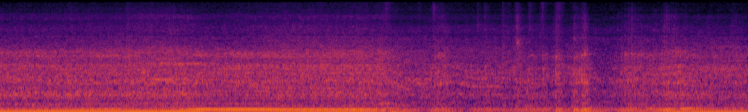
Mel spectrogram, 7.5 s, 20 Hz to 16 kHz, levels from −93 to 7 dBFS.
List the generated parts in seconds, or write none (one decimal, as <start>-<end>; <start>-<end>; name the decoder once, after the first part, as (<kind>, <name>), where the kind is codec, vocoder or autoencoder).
0.9-1.6 (autoencoder, DAC-VAE); 3.8-5.9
